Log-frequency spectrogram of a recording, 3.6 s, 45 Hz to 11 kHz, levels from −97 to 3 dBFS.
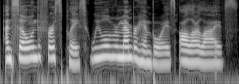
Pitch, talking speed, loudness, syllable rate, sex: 215 Hz, 235 wpm, -19 LUFS, 5.6 syllables/s, female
